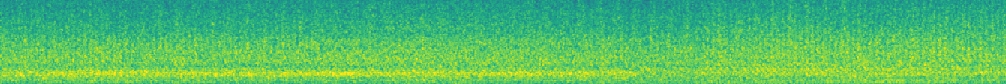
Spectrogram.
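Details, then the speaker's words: Emerson Strato-Jet ceiling fan, new in box, just switched to full high power and spun up quickly: soft, even rush of air with no ticking or scraping, though it shakes a little; moving a tremendous amount of air, normal high-speed operation. "So at this point, it's moving a tremendous amount of air. I can feel it all over the apartment. It's like a whole house ceiling fan."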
